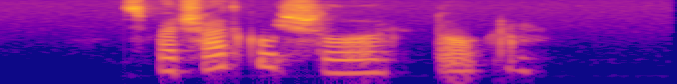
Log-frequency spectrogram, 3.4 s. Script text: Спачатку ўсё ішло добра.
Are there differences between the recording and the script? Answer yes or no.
yes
